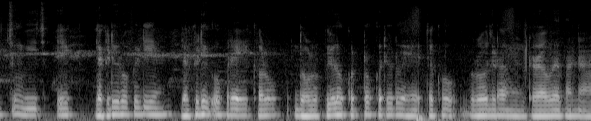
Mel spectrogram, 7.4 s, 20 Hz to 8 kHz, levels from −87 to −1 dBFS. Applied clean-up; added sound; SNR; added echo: none; none; none; none.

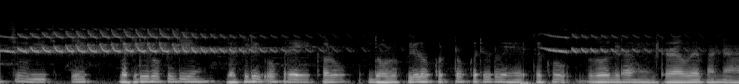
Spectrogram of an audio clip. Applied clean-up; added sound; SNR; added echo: none; Bird; 11 dB; none.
